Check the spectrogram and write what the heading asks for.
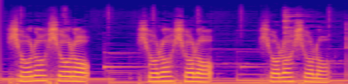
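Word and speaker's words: ほろほろ: 只是这个时候的声调呢，要读作 holo holo holo holo holo holo ですね。比方说 holo holo na hito holo holo na hito，就是那种又瘦又高，而且关键是让人感觉到弱不禁风的那种人。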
